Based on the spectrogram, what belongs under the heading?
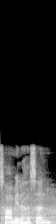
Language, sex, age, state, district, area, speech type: Urdu, male, 18-30, Bihar, Purnia, rural, spontaneous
